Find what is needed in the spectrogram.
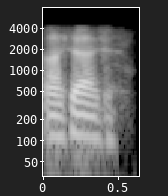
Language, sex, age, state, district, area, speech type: Kashmiri, male, 30-45, Jammu and Kashmir, Bandipora, rural, conversation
